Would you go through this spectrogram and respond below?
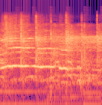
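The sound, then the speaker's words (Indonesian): Hands clap at a steady, moderately quick pace, around seven sharp claps over under two seconds, with a faint sustained tone and murmuring voices underneath. “oh my god oh my oh god tepuk tangan dulu semuanya”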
